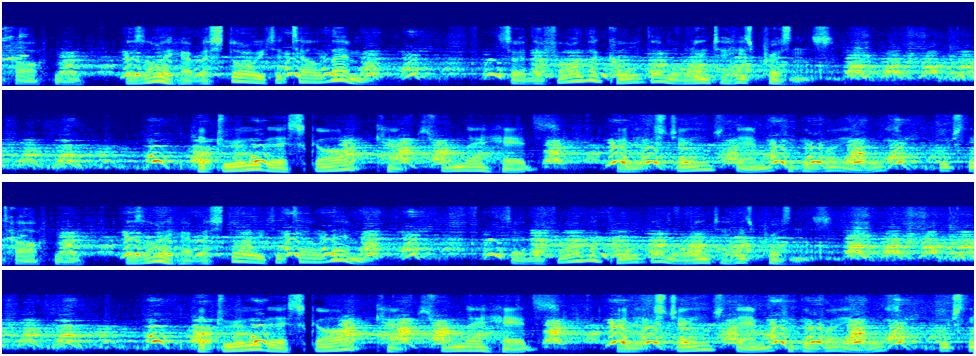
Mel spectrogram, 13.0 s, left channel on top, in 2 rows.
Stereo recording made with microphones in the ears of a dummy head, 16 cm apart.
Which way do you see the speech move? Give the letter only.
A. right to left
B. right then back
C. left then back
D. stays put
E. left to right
C.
